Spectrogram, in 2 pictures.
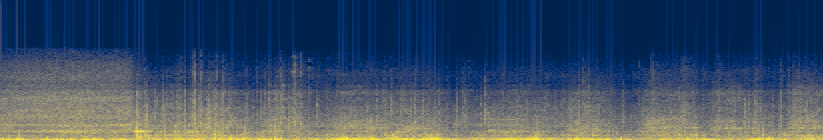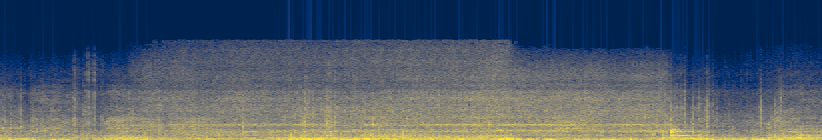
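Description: Mountain bike rolling fast along a dirt singletrack: tyres on the dirt and the bike rattling over roots and bumps, with a continuous rumble and irregular knocks.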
